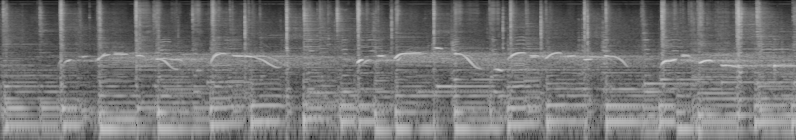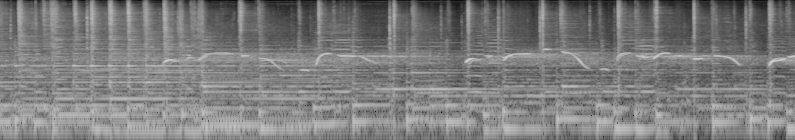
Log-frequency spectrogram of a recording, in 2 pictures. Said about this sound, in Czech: A kdo umí pískat, může pískat.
